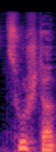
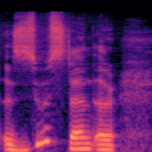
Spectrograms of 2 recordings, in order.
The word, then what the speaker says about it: Zustand: uh we're gonna no I'm just kidding it's pronounced okay it's sushdan not Zoo standard I've seen a lot of pronunciations it's and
